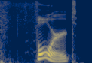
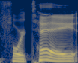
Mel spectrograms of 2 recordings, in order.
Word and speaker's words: forte: And it does cause problems, as we talked about with Fort. People are, of course, pronouncing it Forte, and there's no accent to tell us one way or the other. Same with cash, C-A-C-H-E.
